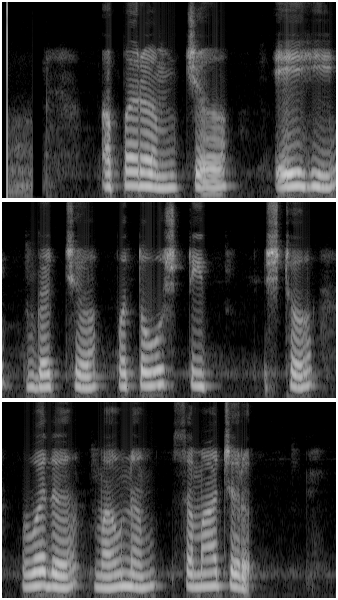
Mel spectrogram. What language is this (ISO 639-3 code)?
san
